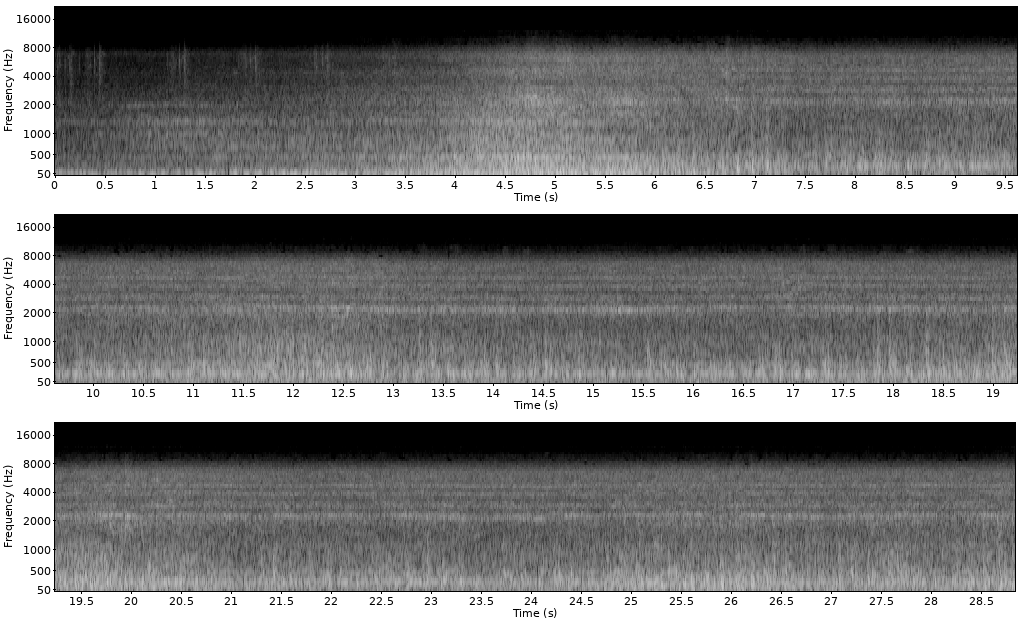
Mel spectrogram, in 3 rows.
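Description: Class 66 diesel freight locomotive approaching and passing close by, its two-stroke engine loudest about four to six seconds in. It is followed by a long rake of Drax biomass hopper wagons rolling past, with a steady rumble and clatter of wheels on the rails.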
